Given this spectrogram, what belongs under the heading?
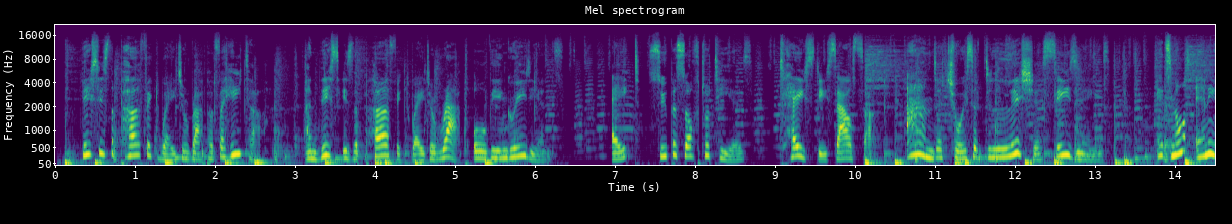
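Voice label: Commercial RP; Fajita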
